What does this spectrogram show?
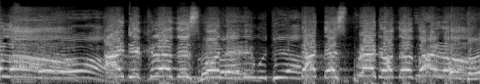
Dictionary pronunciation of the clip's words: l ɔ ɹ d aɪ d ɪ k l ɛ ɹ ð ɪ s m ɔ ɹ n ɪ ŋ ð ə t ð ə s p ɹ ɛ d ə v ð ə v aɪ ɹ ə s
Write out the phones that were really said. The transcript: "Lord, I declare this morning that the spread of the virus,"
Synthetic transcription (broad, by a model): l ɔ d aɪ d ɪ k l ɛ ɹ ð ɪ s m ɔ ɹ n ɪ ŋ ð ə t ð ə s p ɹ ɛ d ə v ð ə v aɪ ɹ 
